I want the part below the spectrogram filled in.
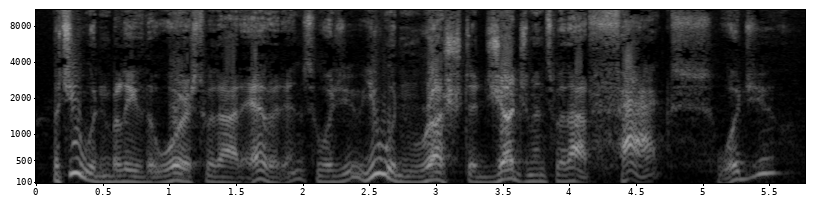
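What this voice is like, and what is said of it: Creepy put-on Southern accent. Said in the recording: “The Southern accent is making it more creepy”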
